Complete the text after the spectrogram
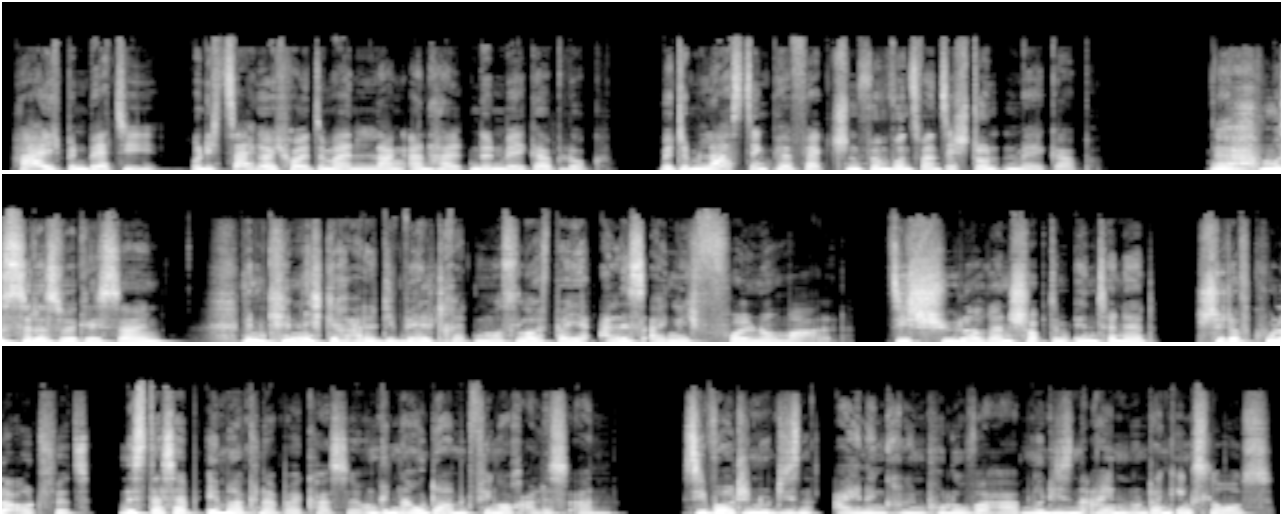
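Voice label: German, Character; GoLocalise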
